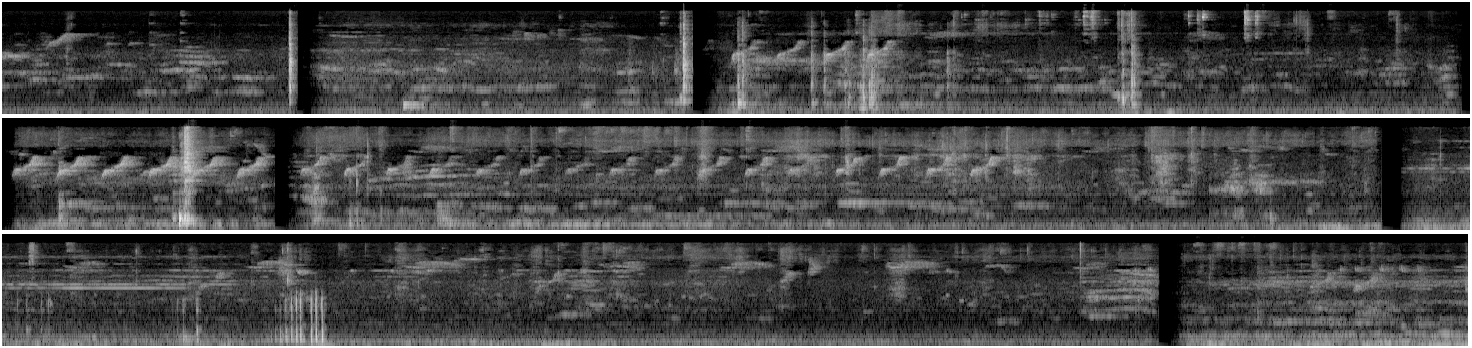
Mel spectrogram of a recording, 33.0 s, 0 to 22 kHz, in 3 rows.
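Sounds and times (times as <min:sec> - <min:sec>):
small bird chirping: 0:22.1 - 0:28.0.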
